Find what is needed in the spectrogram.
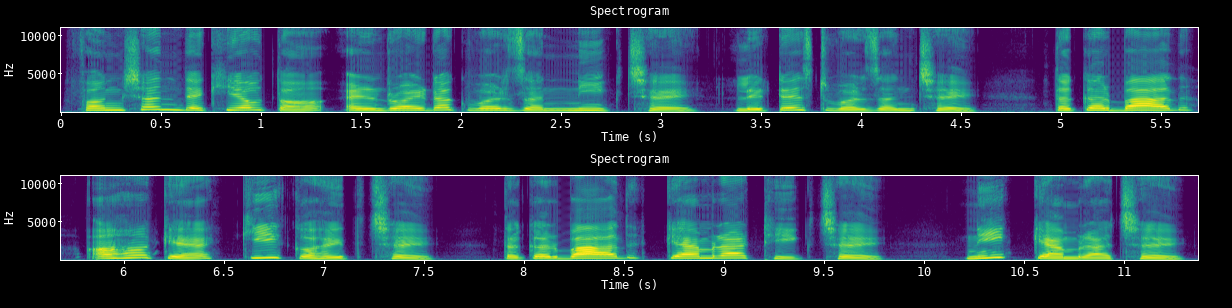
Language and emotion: Maithili, neutral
